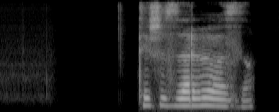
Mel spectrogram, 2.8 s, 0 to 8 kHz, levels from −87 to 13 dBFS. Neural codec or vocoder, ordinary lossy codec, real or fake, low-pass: autoencoder, 48 kHz, 32 numbers a frame, DAC-VAE, trained on Japanese speech; none; fake; 7.2 kHz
